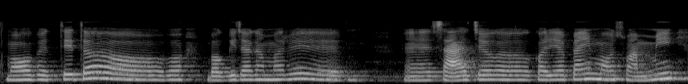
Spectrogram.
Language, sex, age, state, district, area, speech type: Odia, female, 30-45, Odisha, Dhenkanal, rural, spontaneous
